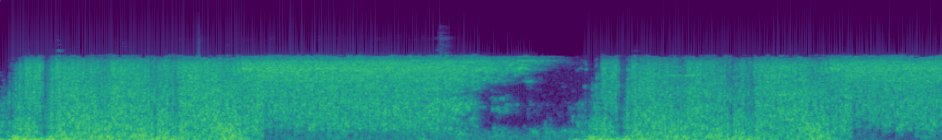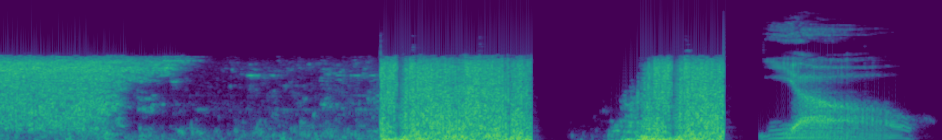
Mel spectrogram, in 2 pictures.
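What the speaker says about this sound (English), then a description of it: "Ballistic missile impact. This was in Tel Aviv." Ballistic missile impacts in Tel Aviv captured on news footage: loud sustained blasts and roaring rumble, then a lull and a few more short heavy bursts near the end.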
